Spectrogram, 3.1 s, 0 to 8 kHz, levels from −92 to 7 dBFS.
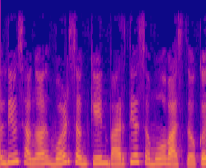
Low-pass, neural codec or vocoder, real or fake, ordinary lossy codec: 7.2 kHz; none; real; none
